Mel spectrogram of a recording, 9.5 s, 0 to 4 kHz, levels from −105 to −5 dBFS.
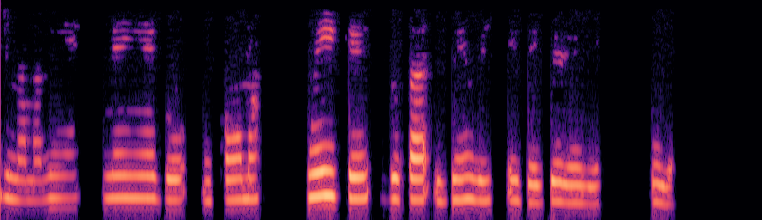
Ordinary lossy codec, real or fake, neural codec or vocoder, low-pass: MP3, 32 kbps; real; none; 3.6 kHz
